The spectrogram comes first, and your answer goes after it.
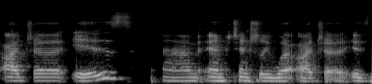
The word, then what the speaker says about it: AUDJA: So we made an acronym And if you pronounce the acronym, it sounds like AUDJA.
